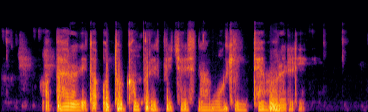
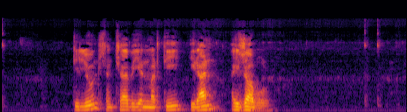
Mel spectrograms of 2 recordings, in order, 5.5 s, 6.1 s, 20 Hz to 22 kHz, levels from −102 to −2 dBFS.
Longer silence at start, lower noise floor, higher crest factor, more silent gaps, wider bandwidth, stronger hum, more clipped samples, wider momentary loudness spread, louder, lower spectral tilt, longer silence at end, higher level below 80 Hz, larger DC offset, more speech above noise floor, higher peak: second, 0.65 s vs 1.1 s; second, -60 dBFS vs -73 dBFS; about the same, 20 dB vs 24 dB; neither; second, 7.6 kHz vs 11 kHz; neither; neither; second, 11 LU vs 21 LU; first, -20 LUFS vs -26 LUFS; about the same, -7.5 dB/octave vs -6.5 dB/octave; first, 0.95 s vs 0.6 s; first, -48 dBFS vs -62 dBFS; neither; second, 40 dB vs 47 dB; first, -2 dBFS vs -6 dBFS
